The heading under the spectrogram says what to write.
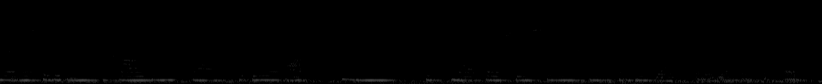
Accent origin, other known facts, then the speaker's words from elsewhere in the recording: Minot, North Dakota, United States; also born or lived in Watford City; I grew up in Mayan, North Dakota. I was born in Wofford City, but raised in Minot.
